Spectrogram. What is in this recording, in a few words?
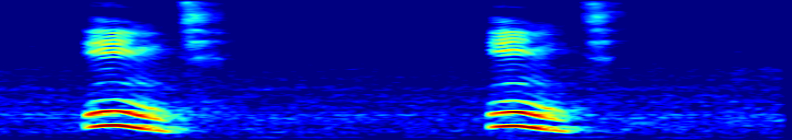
"tu usted masculino", Nasa Yuwe; paez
